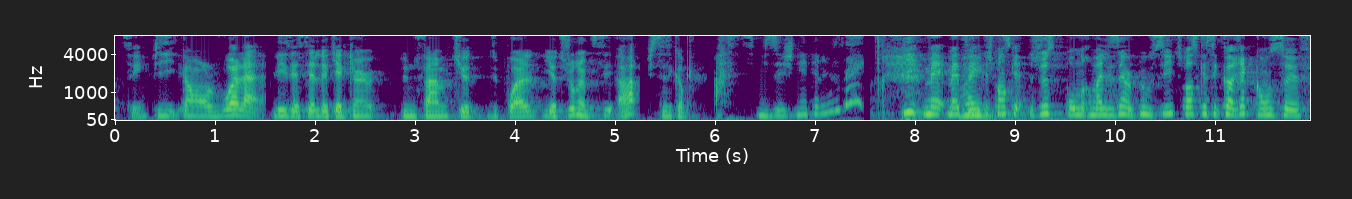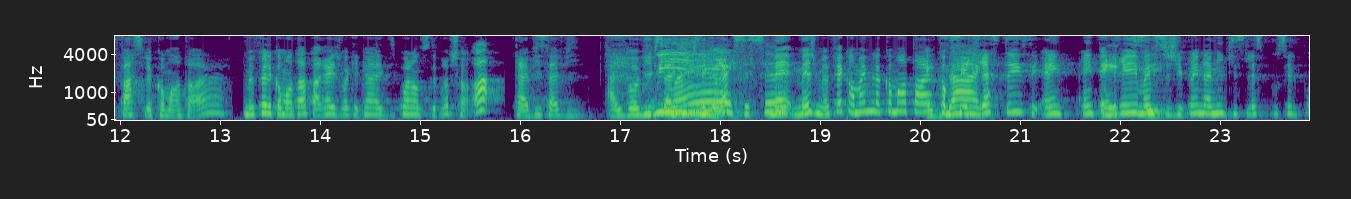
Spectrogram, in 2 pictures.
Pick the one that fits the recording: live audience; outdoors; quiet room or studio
live audience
